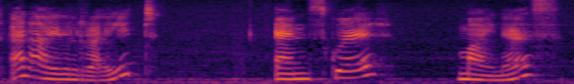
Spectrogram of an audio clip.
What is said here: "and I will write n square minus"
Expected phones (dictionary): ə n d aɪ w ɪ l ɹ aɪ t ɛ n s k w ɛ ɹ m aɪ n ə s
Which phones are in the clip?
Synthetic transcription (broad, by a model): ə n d aɪ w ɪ l ɹ aɪ t ɛ n s k w ɛ ɹ m aɪ n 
